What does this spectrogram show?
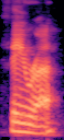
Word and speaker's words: Feyre: not appreciative I also how do we say her name again farra farra and we only figured that out because of they annunciate it for us yep one of the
